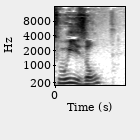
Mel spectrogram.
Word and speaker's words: WSL: I've edited the chapter on Weasel, the Windows subsystem for Linux, WSL, which apparently people pronounce Weasel.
